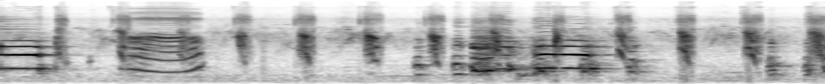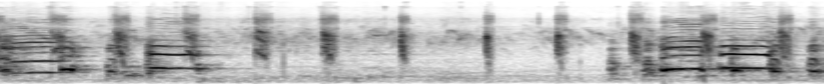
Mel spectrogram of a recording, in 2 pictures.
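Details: Pet Ringneck parrot giving a fast run of sharp, clipped notes mixed with loud harmonic squawks, some swooping downward, with brief pauses between bursts.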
